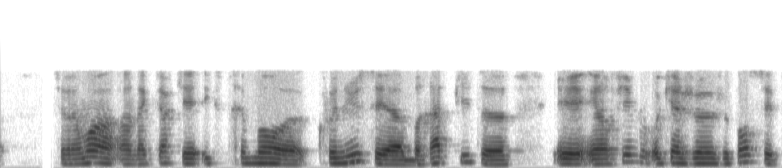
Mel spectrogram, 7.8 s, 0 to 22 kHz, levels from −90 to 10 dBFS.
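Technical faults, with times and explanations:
No technical faults found; the speech carries the expected G.711 telephone-path character, with nothing above 4 kHz.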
